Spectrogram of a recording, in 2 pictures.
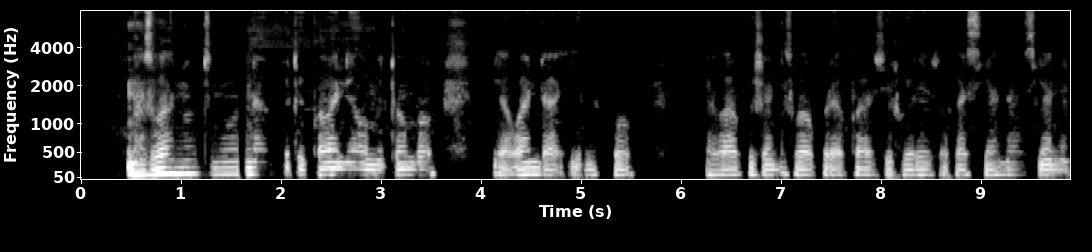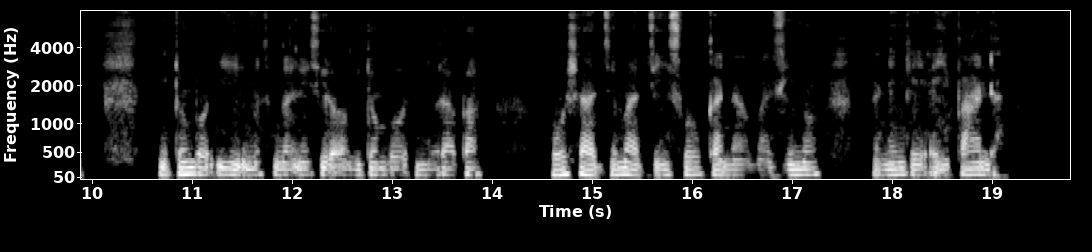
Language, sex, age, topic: Ndau, male, 25-35, health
